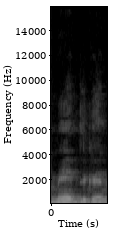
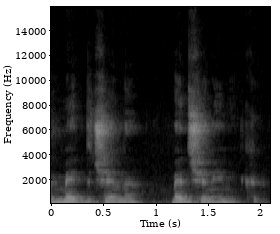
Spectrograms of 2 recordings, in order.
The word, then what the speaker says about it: Mädchen Amick: Ho appena letto anche la pronuncia precisa in tedesco e a quanto pare prima dicevo Madchen, Medgen, ma adesso l'ho letta bene, diciamo dovrebbe essere Madchen Emick.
